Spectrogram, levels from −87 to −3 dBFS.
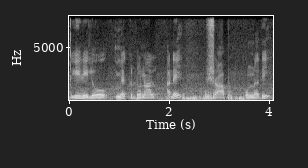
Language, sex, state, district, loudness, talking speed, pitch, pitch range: Telugu, male, Telangana, Hyderabad, -17 LUFS, 90 wpm, 125 Hz, 115-140 Hz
